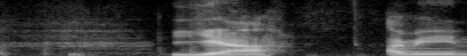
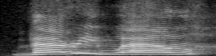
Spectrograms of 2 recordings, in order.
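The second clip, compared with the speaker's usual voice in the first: much higher, louder mock-grand voice; hammed-up high voice; 14 semitones higher, 6 dB louder, slower than usual. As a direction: deliver it like a pompous hero. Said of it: "imitating a Doctor line".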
